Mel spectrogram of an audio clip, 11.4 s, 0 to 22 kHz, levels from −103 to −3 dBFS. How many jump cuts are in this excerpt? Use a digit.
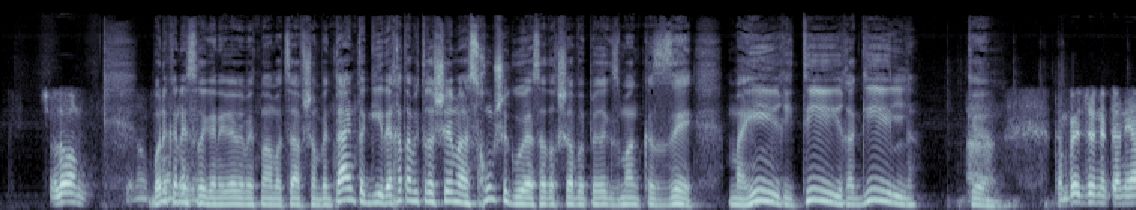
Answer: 1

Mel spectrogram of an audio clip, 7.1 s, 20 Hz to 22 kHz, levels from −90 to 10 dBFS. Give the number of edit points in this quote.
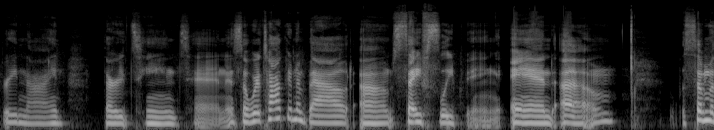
0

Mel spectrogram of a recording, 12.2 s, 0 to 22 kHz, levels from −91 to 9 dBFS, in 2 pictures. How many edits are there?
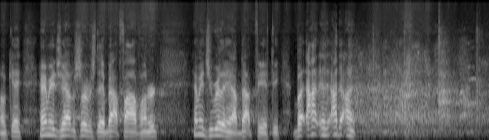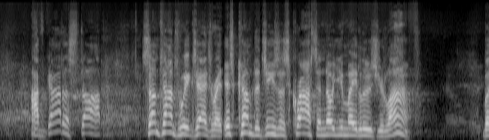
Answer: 2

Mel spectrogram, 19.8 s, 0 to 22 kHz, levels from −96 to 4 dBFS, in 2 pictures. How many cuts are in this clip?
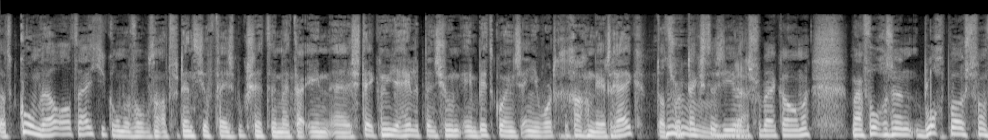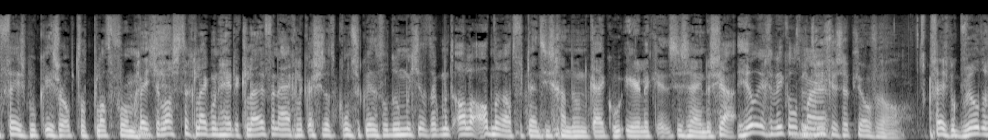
2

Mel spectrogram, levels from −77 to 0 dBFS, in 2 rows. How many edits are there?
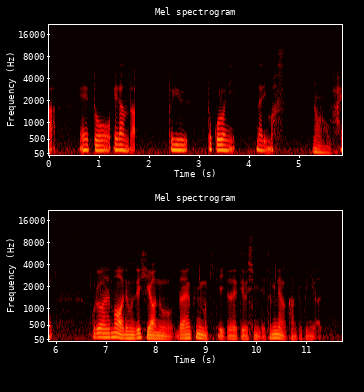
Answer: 0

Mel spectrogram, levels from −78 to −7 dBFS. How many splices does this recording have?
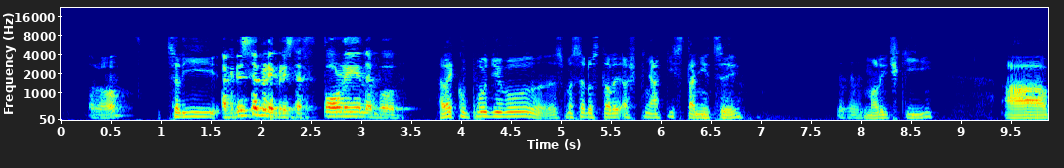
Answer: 0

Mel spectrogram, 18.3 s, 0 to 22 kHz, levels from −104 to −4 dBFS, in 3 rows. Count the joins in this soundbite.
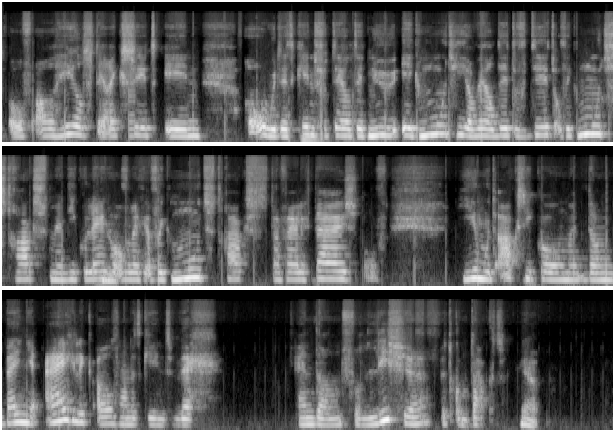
0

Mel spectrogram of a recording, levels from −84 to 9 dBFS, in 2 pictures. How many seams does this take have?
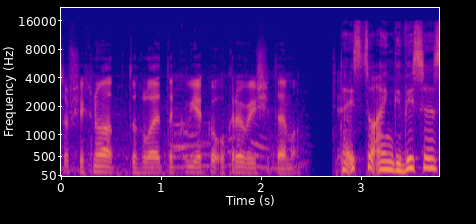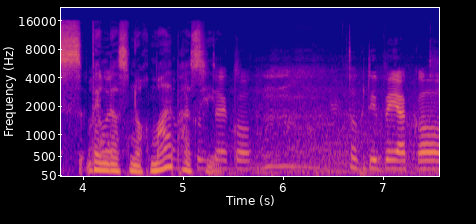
2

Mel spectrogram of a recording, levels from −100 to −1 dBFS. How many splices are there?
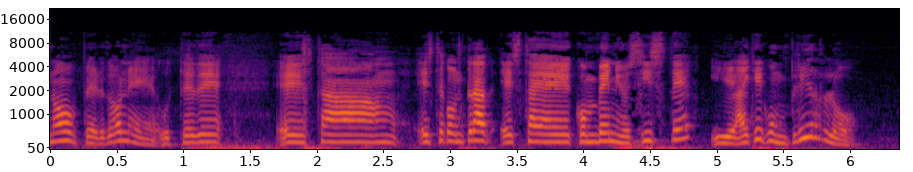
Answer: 1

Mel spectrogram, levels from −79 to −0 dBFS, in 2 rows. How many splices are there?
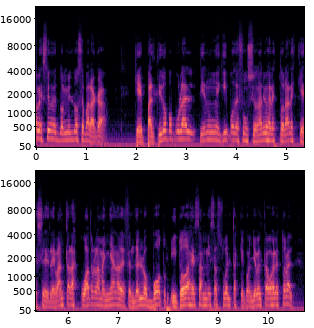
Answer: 2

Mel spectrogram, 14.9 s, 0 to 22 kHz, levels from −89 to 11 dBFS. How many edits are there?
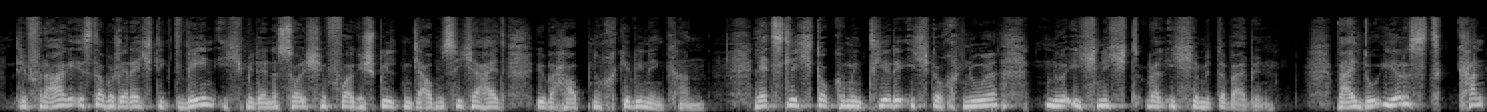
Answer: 2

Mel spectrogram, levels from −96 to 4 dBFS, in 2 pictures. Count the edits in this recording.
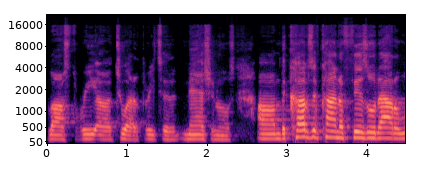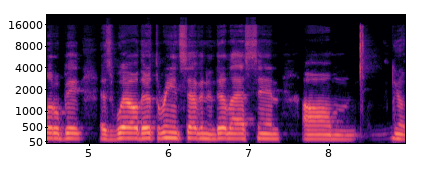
1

